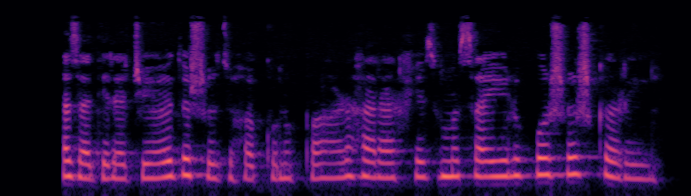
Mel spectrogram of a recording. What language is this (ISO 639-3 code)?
pus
